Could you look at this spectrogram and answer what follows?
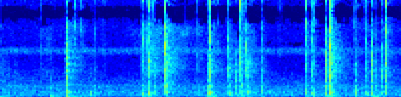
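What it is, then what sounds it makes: Varnished wooden table tapped with nails. Long acrylic nails on both hands tap a large, solid, dark, glossy varnished wooden tabletop in a quick, typing-like pattern. About fourteen sharp, clicky taps come in irregular bursts, each with a woody mid-range knock, a bright tick on top, and almost no ring, over a faint steady background hiss.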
